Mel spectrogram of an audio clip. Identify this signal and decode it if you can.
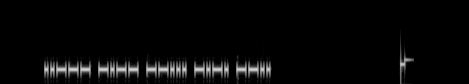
Morse code, heard as a keyed tone, about 42 wpm, 690 Hz. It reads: 2Y7CZ
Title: Code Groups - 5 Letter:Numbers - 40wpm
